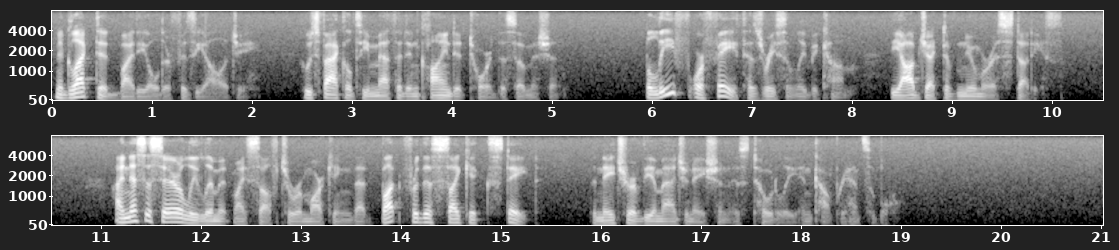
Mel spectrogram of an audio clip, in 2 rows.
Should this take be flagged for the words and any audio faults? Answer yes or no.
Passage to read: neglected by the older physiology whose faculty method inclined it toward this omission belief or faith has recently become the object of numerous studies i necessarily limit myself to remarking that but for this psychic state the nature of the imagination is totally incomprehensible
no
